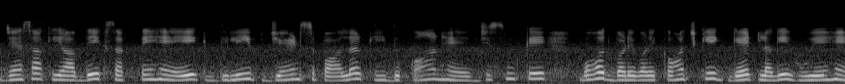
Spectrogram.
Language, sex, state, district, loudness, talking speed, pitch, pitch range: Hindi, female, Chhattisgarh, Raigarh, -25 LUFS, 170 wpm, 220 Hz, 200-235 Hz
